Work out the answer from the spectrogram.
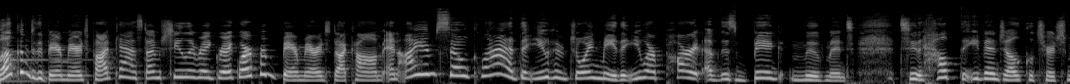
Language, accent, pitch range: English, American, 185-260 Hz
